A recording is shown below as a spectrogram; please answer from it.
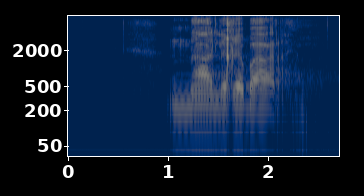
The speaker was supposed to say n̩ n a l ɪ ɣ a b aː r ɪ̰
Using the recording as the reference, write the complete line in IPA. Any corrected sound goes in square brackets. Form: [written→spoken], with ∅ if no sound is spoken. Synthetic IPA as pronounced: n̩ n a l ɪ ɣ [a→ɛ] b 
